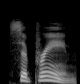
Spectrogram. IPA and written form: səprˈim (supreme)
